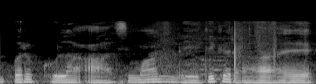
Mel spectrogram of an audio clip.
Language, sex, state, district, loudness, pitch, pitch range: Hindi, male, Punjab, Fazilka, -22 LUFS, 100 Hz, 90-115 Hz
